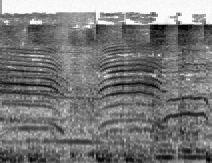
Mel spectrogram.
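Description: Audience shrieking and cheering in long high-pitched cries, one at the start and another about a second in, over loud dance music with a steady bass beat.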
